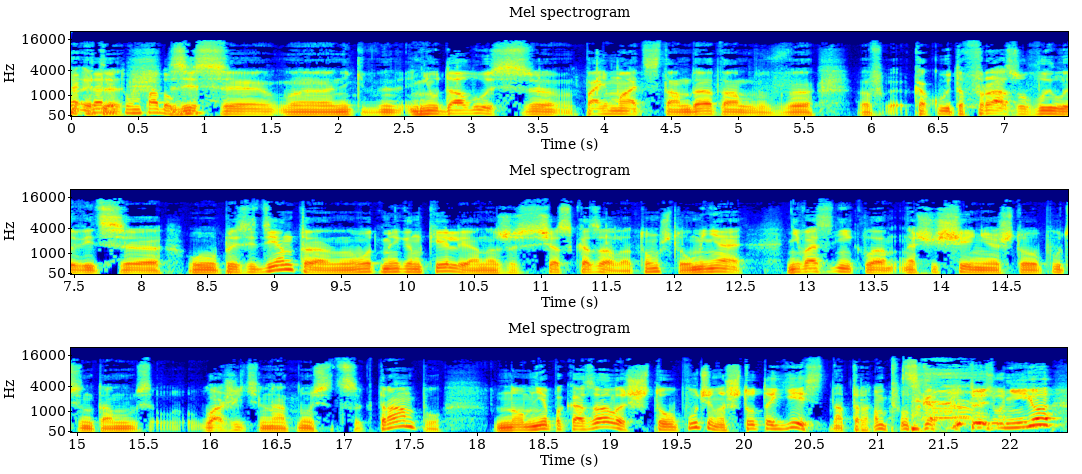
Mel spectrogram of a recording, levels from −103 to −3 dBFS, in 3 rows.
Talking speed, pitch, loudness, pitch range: 145 wpm, 95 Hz, -27 LUFS, 80-110 Hz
